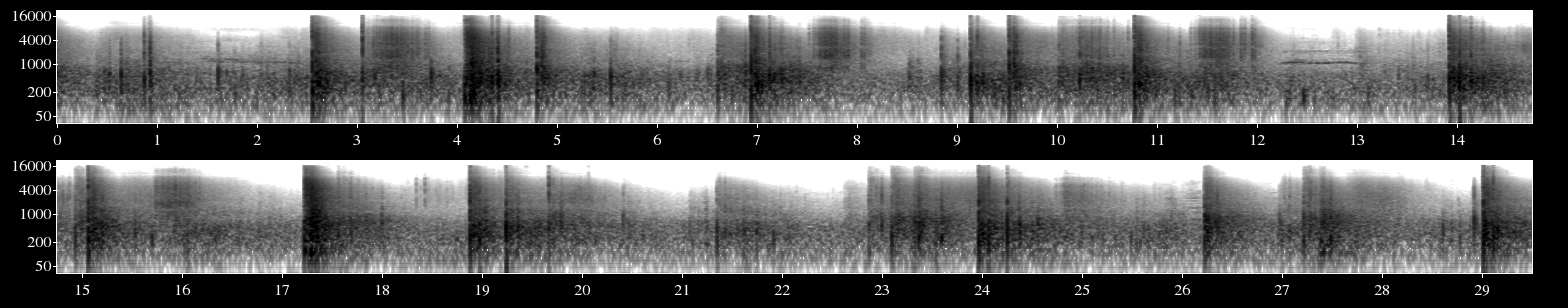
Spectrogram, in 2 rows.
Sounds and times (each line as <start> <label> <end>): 0.0 fireworks 29.5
